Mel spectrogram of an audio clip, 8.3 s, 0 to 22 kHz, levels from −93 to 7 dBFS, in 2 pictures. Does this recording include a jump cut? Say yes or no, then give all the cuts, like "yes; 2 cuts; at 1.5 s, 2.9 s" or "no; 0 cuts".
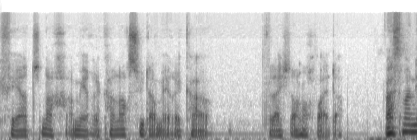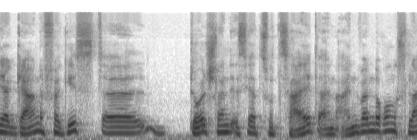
yes; 1 cut; at 2.4 s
